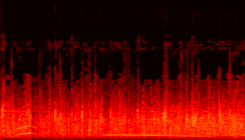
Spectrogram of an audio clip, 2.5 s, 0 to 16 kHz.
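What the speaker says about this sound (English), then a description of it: "And the crowd loves it." A golf gallery at a 1990 tournament applauds in a steady, dense wash of clapping that holds at an even level from start to finish.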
